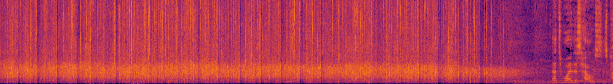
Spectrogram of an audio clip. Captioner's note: applause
